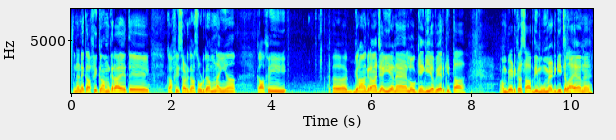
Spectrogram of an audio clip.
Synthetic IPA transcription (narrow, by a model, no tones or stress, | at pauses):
ɪnãːneːkaːfiːkəmkəɾaːeːt̪eː | kaːfʰiːsəɽkãːsʊːɽkãːbənaːijãː | kaːfʰiː | ɡɾãːɡɾãːd͡ʒaːieːnẽːloːk̬jãːɡiːəʋeːɾkiːt̪aː | ə̰mbeːɖkəɾsaːb̚d̪iːmuːmɛ̃ːɳʈɡiːt͡ʃəlaːjaːnẽː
